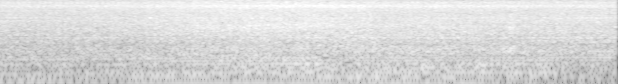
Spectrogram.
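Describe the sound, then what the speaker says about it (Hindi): Honda Activa scooter engine running steadily as the throttle is opened slowly, a loud continuous low-pitched hum that swells slightly as the revs climb, with no voices over it. "देखो अब इसके आरपीएम बढ़ रहे हैं, देखो इसके और आरपीएम बढ़ गए।"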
